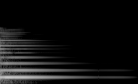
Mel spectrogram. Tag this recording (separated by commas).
Piano, Music, Musical instrument, Keyboard (musical)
